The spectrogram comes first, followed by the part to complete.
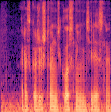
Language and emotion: Russian, neutral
